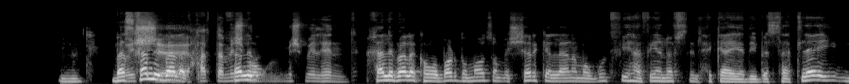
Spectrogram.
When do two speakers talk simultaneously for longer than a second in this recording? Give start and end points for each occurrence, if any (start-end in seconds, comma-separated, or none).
1.2-2.7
